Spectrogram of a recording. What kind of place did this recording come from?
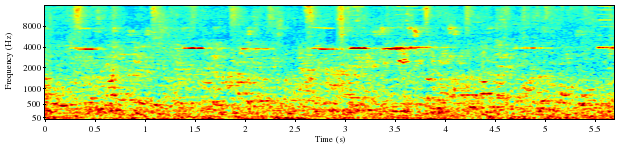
subway station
